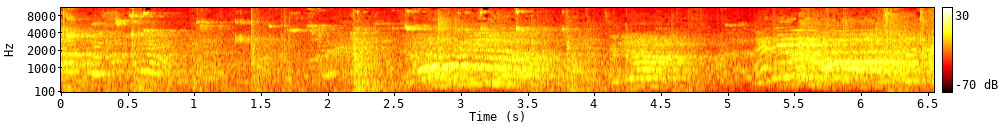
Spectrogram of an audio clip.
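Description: Sneakers squeak sharply on a hard court floor in an echoing hall.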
